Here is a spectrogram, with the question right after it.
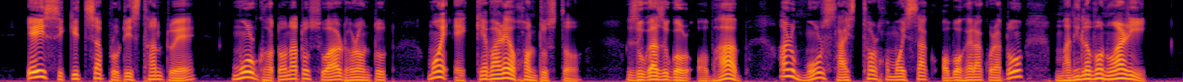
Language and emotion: Assamese, disgusted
